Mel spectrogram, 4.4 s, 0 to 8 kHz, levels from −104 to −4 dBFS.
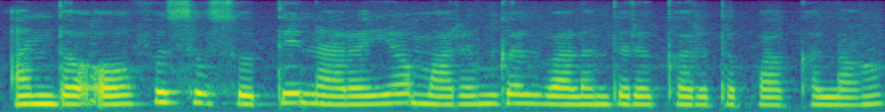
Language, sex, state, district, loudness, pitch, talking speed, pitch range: Tamil, female, Tamil Nadu, Nilgiris, -16 LUFS, 225 Hz, 95 wpm, 215-235 Hz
